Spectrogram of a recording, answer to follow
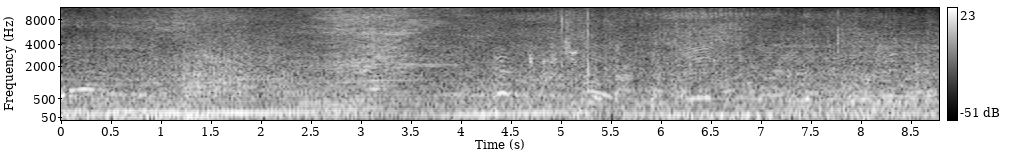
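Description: Ferrari sports car engine accelerating past, revs climbing and stepping down with a gearshift, then rising again, with crowd voices around it.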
